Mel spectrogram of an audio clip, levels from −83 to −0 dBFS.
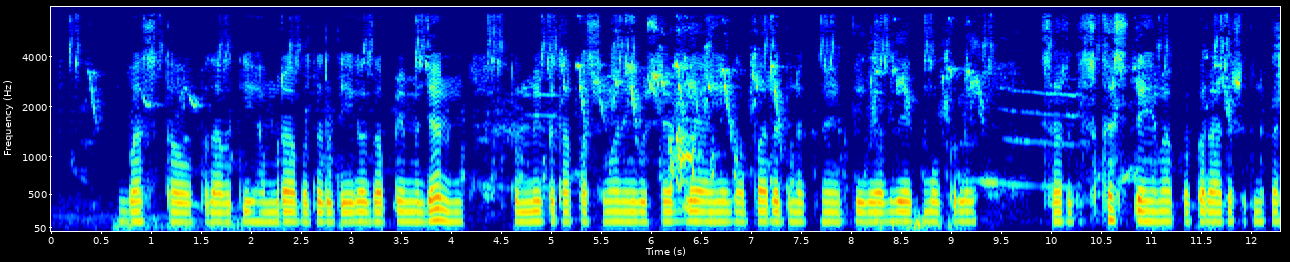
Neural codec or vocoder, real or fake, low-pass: none; real; 7.2 kHz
